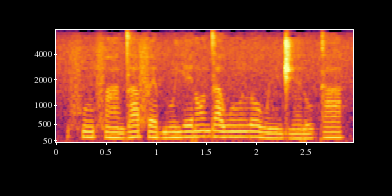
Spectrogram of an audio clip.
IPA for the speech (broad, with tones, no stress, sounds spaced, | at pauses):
f ũ˨ f ã˨ d a˧ f ɛ˨ b ũ˨ j e˧ ɾ ɔ̃˦ d a˧ w ũ˦ l o˦˨ w ĩ˨ d͡ʒ ɛ̃˨ ɾ u˨˦ ɡ a˦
